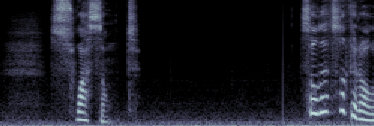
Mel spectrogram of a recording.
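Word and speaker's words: soixante: and 60s wasn't swamped notice that the X in 60 is pronounced like an S soir salt so let's look at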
